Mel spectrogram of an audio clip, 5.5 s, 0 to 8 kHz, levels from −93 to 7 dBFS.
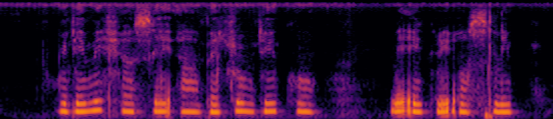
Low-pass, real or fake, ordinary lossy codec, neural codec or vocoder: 7.2 kHz; fake; none; codec, 16 kHz, 16 kbps, FunCodec, trained on Chinese and English, 50 frames a second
